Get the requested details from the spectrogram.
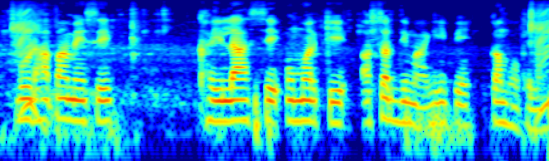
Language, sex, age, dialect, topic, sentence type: Bhojpuri, male, 18-24, Northern, agriculture, statement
